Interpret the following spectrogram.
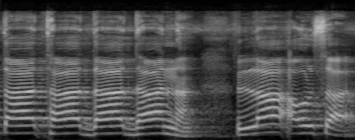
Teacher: ता, था, दा, धा, न। ला और सा, इनका उच्चारण स्थान दंत है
